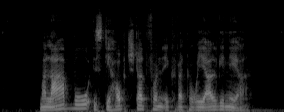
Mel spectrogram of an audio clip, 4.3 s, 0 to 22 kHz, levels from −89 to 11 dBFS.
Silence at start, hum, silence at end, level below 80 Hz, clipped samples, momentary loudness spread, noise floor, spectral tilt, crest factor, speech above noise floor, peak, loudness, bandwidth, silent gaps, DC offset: 0.6 s; none; 0.45 s; -66 dBFS; under 0.1%; 8 LU; -80 dBFS; -5 dB/octave; 18 dB; 38 dB; -24 dBFS; -43 LUFS; 14.5 kHz; none; under 0.1%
